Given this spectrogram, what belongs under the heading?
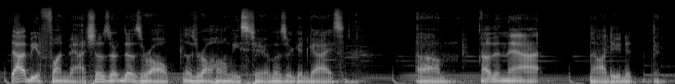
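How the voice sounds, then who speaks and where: This Texas-accented man has an extremely low, darkish voice. Streaming live day trades, he keeps up a casual, brash running chat with his audience.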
